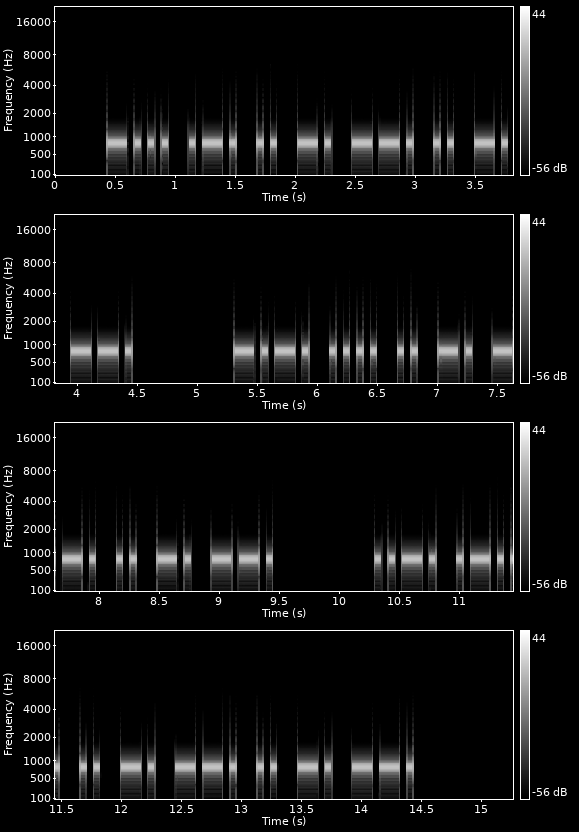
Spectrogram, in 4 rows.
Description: Morse code, heard as a keyed tone, about 21 wpm, 800 Hz. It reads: BRINGING CHINGING FLINGING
